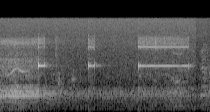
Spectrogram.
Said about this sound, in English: Darn, I did the bread too long again. That was a microwave.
